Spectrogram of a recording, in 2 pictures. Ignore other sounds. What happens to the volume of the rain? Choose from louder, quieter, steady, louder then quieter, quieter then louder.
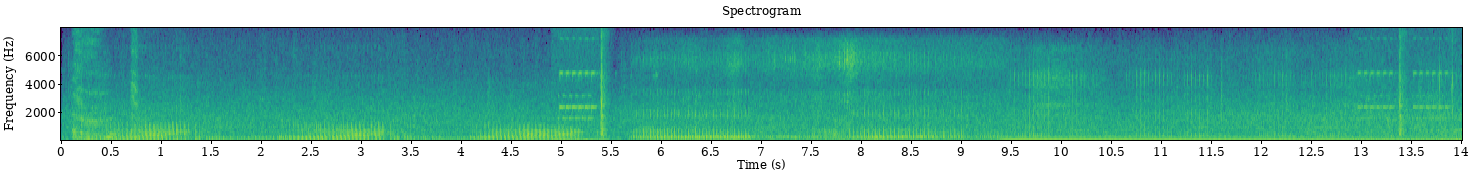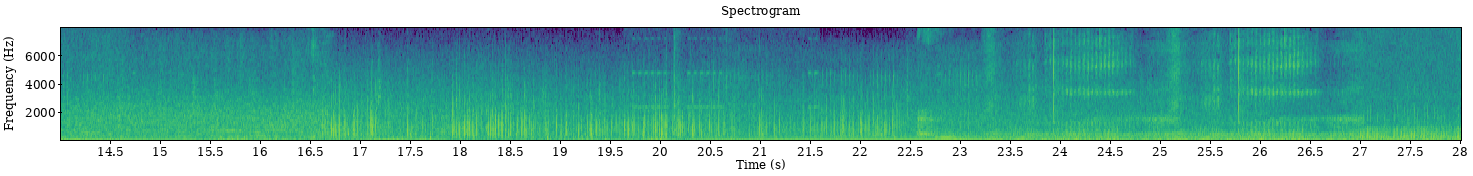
louder then quieter.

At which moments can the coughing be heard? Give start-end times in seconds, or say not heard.
0.1-0.9, 16.3-16.8, 22.6-23.2.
